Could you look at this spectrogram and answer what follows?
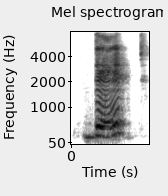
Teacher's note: Oral passage is blocked by pressing the tongue tips against the alveolar ridge. So it becomes alveolars.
